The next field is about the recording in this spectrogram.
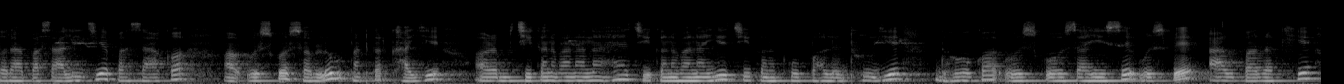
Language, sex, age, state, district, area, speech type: Hindi, female, 30-45, Bihar, Samastipur, rural, spontaneous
